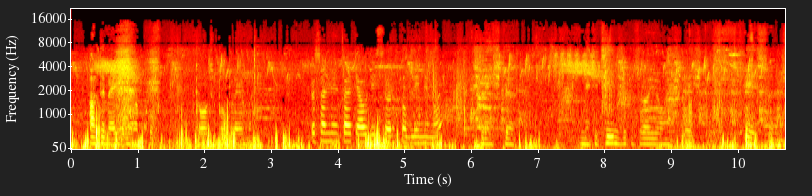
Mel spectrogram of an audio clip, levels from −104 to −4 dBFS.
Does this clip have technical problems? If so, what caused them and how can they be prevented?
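No, nothing technical goes wrong anywhere in this one, so there's nothing to track down or guard against.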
